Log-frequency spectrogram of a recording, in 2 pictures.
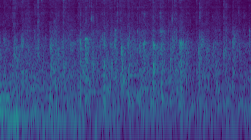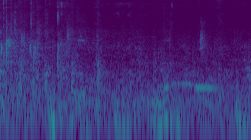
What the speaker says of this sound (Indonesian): Beri tepuk tangan untuk sanggar kita.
